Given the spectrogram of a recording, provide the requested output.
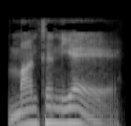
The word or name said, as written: Montagnais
